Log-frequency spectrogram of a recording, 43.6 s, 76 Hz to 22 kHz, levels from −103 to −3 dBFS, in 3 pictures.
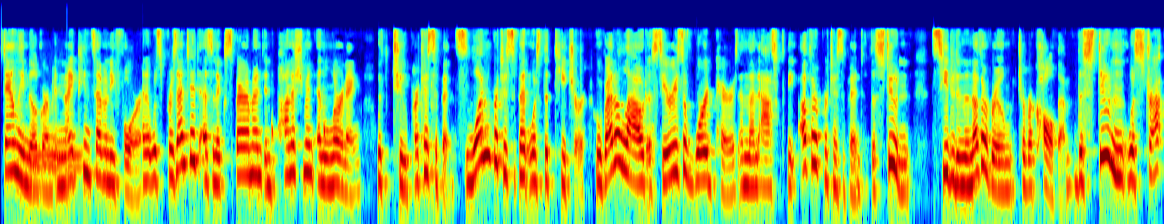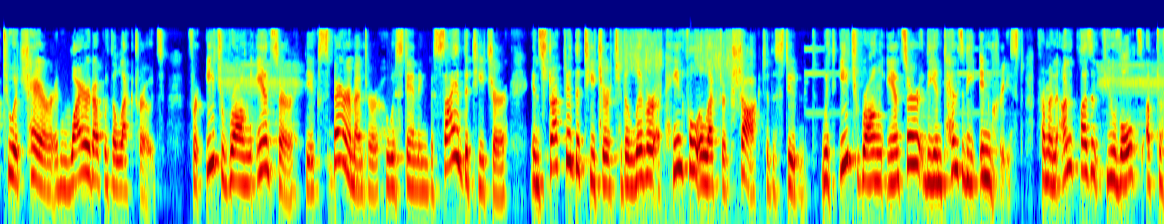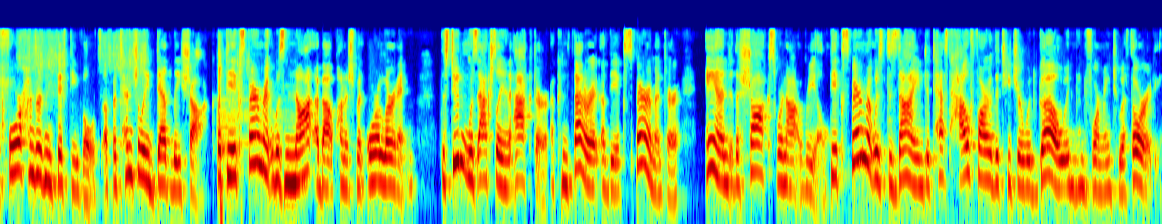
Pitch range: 205-275 Hz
